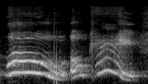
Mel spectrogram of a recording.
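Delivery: retold delighted shock; surprised whoa. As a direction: react as if the number floored you. Hearing the big order total.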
